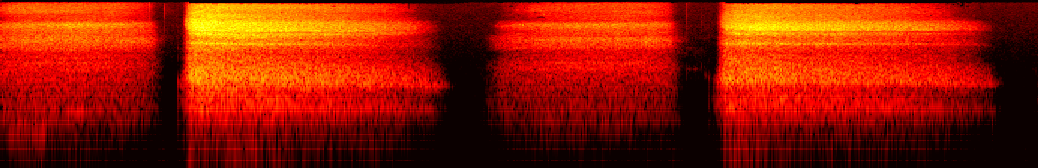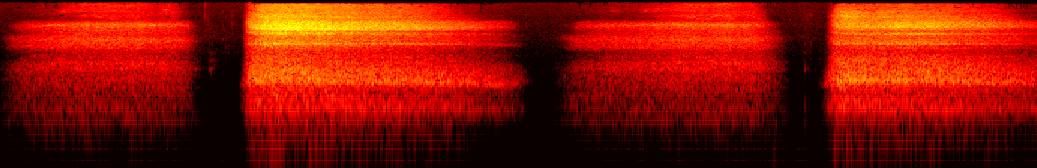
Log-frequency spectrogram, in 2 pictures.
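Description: Slow, deep breathing during a guided meditation: seven long, airy breaths of about two seconds each, alternating stronger and softer, separated by short silent pauses, with no talking.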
